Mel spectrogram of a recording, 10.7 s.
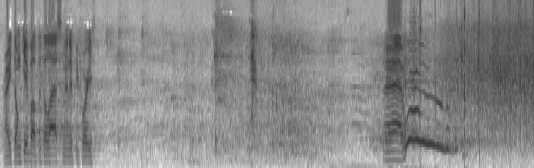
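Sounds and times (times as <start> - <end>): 
speech: 0.1 - 2.1, 7.7 - 8.5
laughter: 2.9 - 9.7
room full of people clapping: 8.0 - 10.6.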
